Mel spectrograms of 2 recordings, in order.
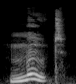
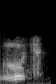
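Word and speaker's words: Moët: I can't help that moot yeah I so hate that that's what you call it in um in Dutch m o e t is moot but Dutch doesn't have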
